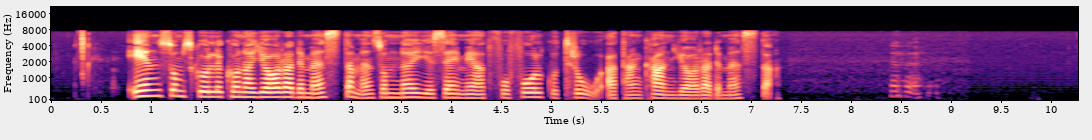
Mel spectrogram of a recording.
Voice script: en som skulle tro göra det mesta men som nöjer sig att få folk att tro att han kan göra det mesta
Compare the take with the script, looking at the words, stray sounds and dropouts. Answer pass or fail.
fail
